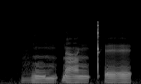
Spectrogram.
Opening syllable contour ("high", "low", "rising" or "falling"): low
